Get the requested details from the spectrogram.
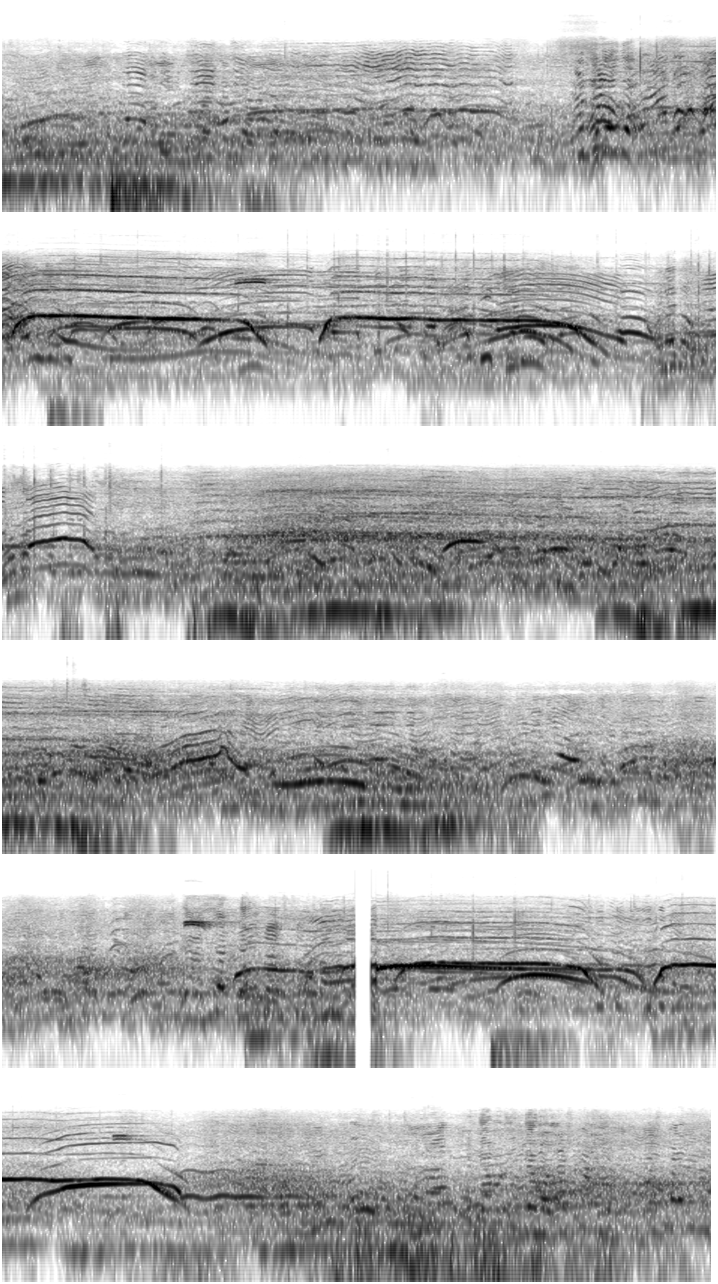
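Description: A large crowd of young people cheers and shouts loudly outdoors.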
